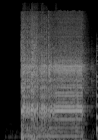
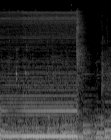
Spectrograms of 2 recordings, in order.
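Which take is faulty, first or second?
first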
